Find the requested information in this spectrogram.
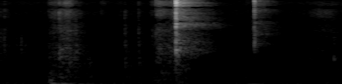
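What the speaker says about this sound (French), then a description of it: "tes ficelles, tu peux les couper aussi" Scissors snipping the strings of a handmade sage smudge stick, three short quiet crisp cuts spaced apart at close range, the middle snip sharpest.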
